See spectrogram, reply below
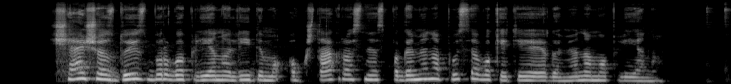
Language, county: Lithuanian, Alytus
